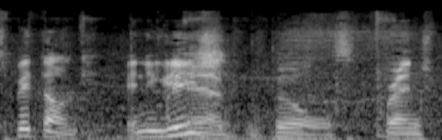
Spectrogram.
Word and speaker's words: pétanque: You practice pétanque, because in French it's pétanque.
